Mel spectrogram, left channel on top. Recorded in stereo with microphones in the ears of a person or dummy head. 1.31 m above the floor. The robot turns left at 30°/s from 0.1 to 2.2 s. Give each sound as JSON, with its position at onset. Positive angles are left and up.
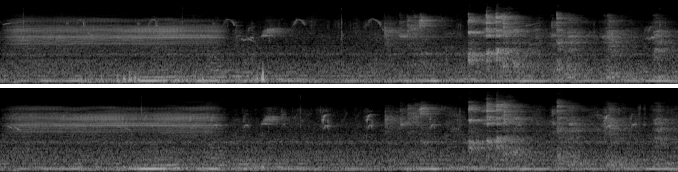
{"t": 1.3, "sound": "a woman speaking", "side_deg": -35, "distance_m": 2.0}
{"t": 3.8, "sound": "chewing", "side_deg": 50, "distance_m": 1.8}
